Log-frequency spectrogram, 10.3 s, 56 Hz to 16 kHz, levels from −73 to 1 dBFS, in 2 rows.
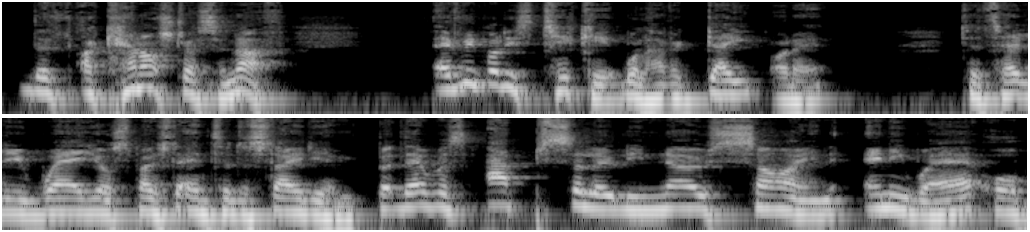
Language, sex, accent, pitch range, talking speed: English, male, British, 120-160 Hz, 175 wpm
